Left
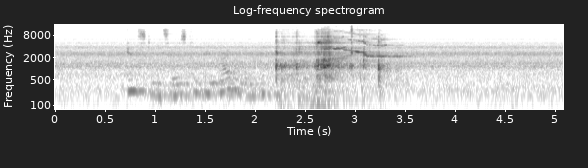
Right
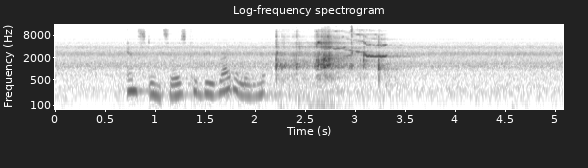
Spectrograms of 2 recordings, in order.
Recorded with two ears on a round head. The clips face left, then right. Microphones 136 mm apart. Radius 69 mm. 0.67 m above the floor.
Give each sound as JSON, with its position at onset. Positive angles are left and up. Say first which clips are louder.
{"t": 0.7, "sound": "a woman speaking", "louder": "right 8 dB", "side_deg": -25, "distance_m": 0.7}
{"t": 2.2, "sound": "a door slam", "louder": "left 1 dB", "side_deg": 10, "distance_m": 1.6}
